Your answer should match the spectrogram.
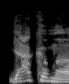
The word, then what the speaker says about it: Yakima: Yakima. Okay. How was that growing up? Yeah, so it's a small town or city in central Washington. I mean, a lot of people know Yakima.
